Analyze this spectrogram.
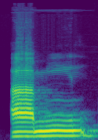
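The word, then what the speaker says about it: آمين: Jadi kata orang yang ahli bahasa Arab, yang benar membacanya itu dibaca dengan waqaf. Maksudnya apa? Amin, min, itu kan waqaf itu.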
